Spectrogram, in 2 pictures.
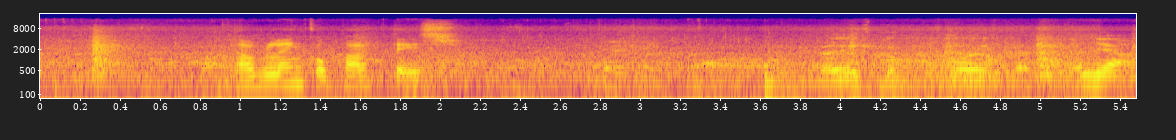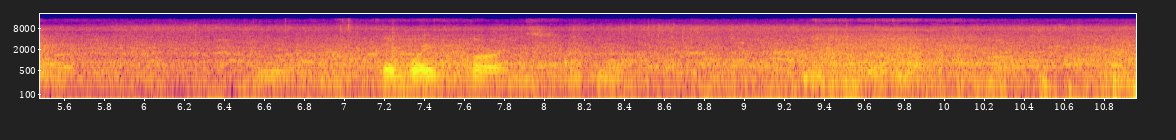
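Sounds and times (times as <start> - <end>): faint voices: 0.0 - 10.9
surf: 0.0 - 10.9
wind: 0.0 - 10.9.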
